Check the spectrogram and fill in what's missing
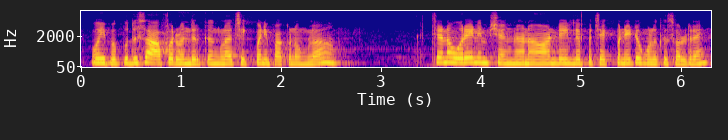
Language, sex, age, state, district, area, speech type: Tamil, female, 18-30, Tamil Nadu, Erode, rural, spontaneous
